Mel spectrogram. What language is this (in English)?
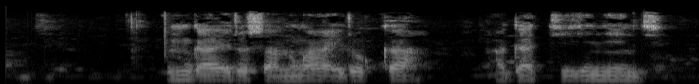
Kinyarwanda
